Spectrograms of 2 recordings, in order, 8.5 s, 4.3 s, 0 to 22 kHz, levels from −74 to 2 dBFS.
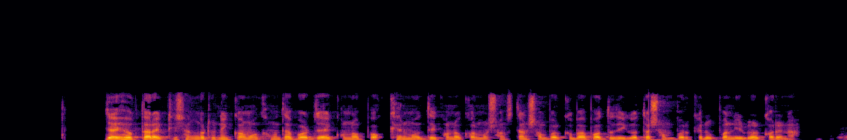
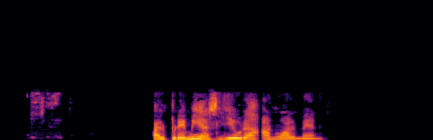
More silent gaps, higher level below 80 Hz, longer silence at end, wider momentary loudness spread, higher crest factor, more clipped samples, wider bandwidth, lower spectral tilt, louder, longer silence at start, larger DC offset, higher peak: second, 0.68-1.04 s, 3.84-3.89 s, 8.02-8.13 s vs 0.74-1.51 s; about the same, -62 dBFS vs -58 dBFS; second, 0 s vs 1.1 s; second, 9 LU vs 22 LU; about the same, 20 dB vs 18 dB; neither; about the same, 7.8 kHz vs 8 kHz; about the same, -5 dB/octave vs -4 dB/octave; second, -21 LUFS vs -15 LUFS; first, 0.6 s vs 0.3 s; neither; about the same, -2 dBFS vs 0 dBFS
